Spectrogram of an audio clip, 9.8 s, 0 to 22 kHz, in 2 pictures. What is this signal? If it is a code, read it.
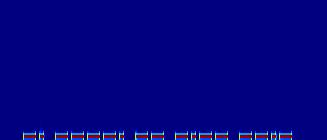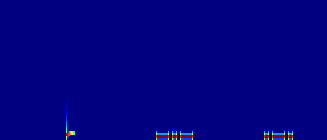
Morse code, heard as a keyed tone, about 20 wpm, spaced as for 14 wpm, 700 Hz. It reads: N9MYQ KR
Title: USA Call Signs - 5 Characters - 6x Character Spacing - 20wpm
